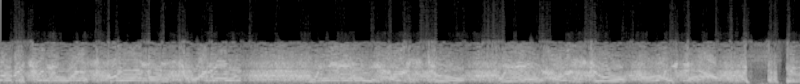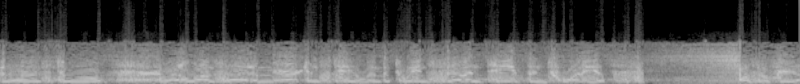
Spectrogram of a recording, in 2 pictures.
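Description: Men's voices over fire-department two-way radio: continuous rescue radio traffic with a short break about six seconds in.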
